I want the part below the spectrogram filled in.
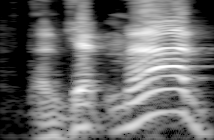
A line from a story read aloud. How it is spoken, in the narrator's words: Belwar growled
